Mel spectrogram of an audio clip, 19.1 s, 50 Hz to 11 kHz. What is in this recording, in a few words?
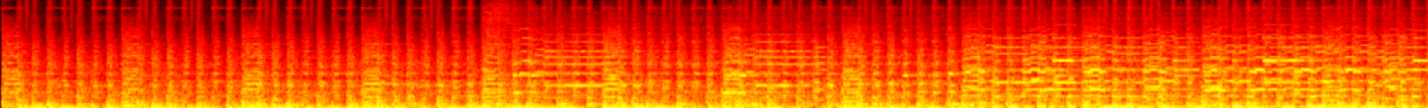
Victory; Warcraft 2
